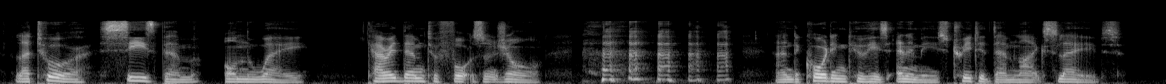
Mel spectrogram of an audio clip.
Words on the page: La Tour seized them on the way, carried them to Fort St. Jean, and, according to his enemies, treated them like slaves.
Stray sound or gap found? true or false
true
